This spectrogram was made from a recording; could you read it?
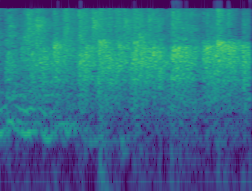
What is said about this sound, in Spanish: Aplausos, dice aquí, que lo pone aquí.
